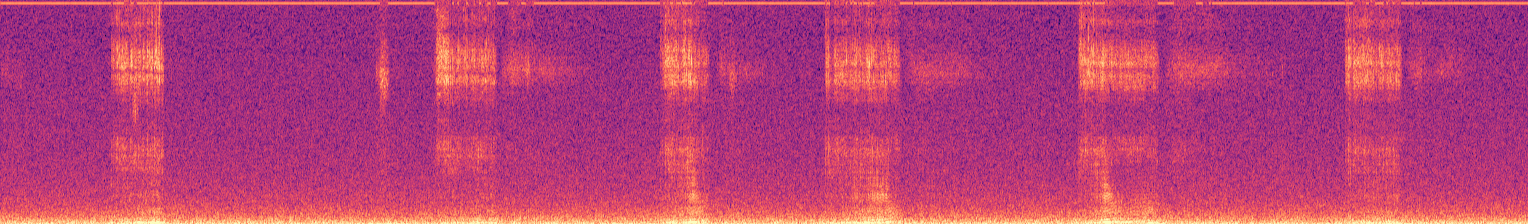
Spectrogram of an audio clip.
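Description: A sleeping French Bulldog puppy snores with low, rumbling breaths that end in a brief airy hiss. The snores come regularly, roughly every three seconds, over a soft, constant background hum.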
